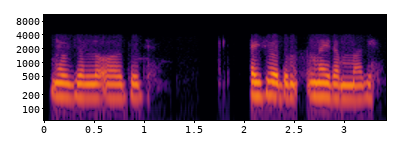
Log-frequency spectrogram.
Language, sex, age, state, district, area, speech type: Manipuri, female, 45-60, Manipur, Churachandpur, urban, conversation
